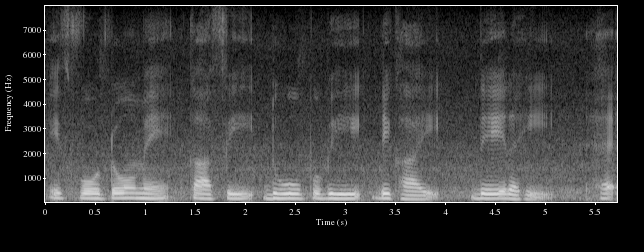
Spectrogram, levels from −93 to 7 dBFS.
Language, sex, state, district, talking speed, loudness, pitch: Hindi, female, Madhya Pradesh, Dhar, 105 wpm, -15 LUFS, 180 Hz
